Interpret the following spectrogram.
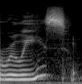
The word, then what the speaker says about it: Ruiz: I'm your host, and my guests today are from Destin Commons, Heather Ruiz, rhymes with cheese, and Rachel Guidry.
